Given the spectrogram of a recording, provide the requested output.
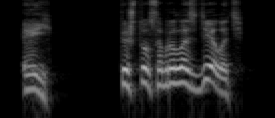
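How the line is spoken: Terrified dog exclamation. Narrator (Russian): в ужасе воскликнул лабрадор

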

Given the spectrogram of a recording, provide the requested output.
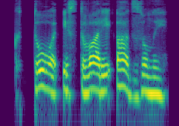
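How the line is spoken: Hoarse rasp. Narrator (Russian): прохрипела Руми

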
